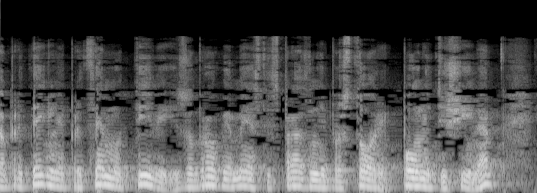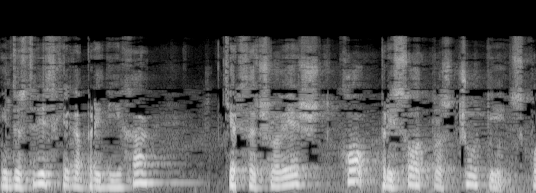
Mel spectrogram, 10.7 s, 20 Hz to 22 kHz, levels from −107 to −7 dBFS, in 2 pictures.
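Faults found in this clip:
HE-AAC compression, heavy, throughout. Treble above the core is synthetic, s sounds gritty and metallic, nothing above 11.1 kHz. Likely spectral band replication at a very low bitrate, around 12 kbps. Unlike a plain low-pass, the top end remains bright but mismatched.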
